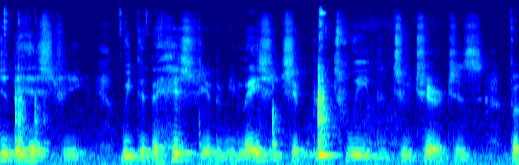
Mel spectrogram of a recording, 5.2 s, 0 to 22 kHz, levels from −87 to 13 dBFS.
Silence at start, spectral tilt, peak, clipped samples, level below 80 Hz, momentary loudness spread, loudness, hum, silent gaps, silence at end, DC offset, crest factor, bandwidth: 0 s; -4.5 dB/octave; -14 dBFS; under 0.1%; -58 dBFS; 15 LU; -36 LUFS; none; none; 0 s; under 0.1%; 22 dB; 17.5 kHz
